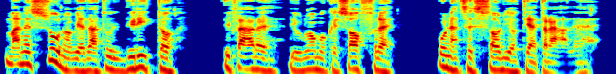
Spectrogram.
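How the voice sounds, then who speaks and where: A man voicing a furious, grieving male doctor who shouts and hammers out each word, with a husky voice. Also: mid-range voice, moderate pace, lightly acted.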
